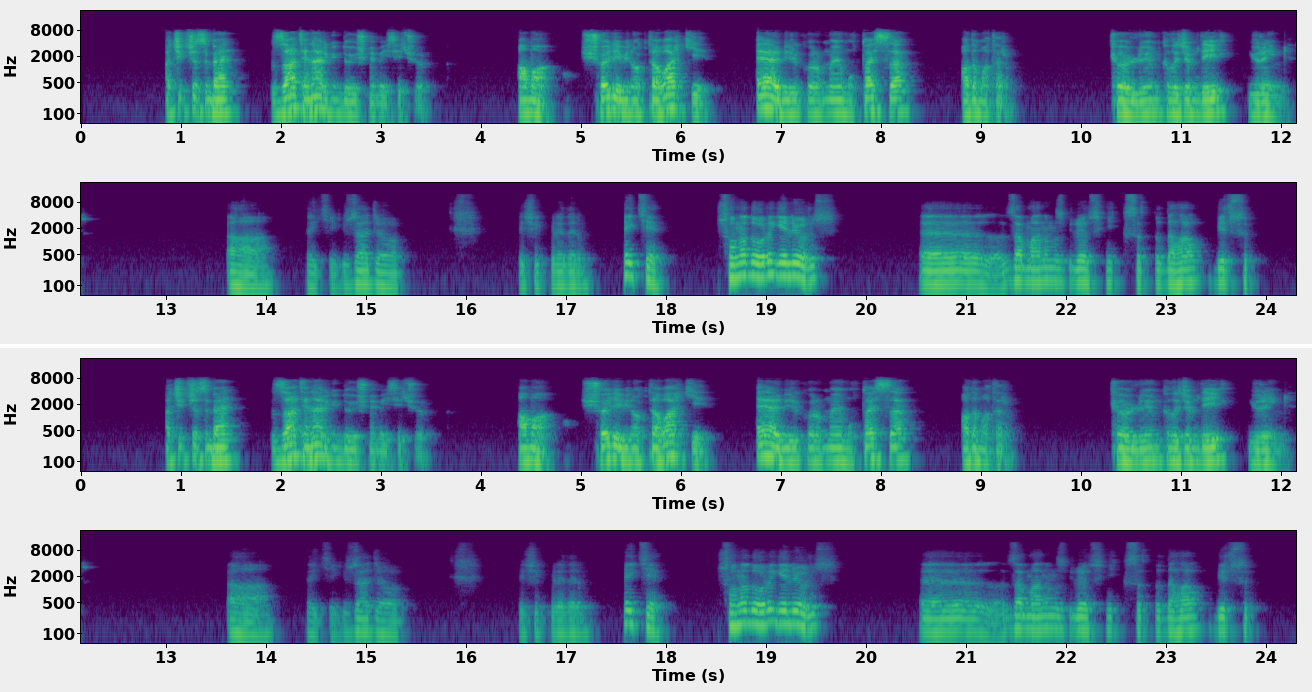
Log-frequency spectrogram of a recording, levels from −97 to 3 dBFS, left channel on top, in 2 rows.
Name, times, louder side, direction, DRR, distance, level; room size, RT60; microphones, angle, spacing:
voice 1, 0.8-1.5 1.9-3.4 4.4-4.7 5.0-6.2 6.8-8.2 8.8-9.3 10.3-12.0, left 2 dB, 30° left, 0.9 m, -23 dB
voice 2, 13.6-14.0 14.4-15.3 15.9-16.1 16.5-17.2 17.6-17.9 18.5-19.7 20.5-23.8, left 3 dB, 75° left, 0.6 m, -27 dB
3.2 x 2.7 x 3.7 m
head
